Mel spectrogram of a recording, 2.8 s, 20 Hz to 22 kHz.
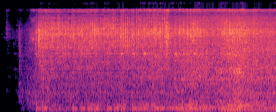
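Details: TVS XL 100 first-model moped with a starting problem, first start after repair work, tank refitted and fuel turned on: quick catch after a short crank, then a steady, busy idle; starts and runs cleanly.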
